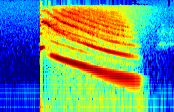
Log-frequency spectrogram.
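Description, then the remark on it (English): A slide whistle plays one smooth downward glide, starting high and bright and sinking steadily lower over about a second, loud and on its own with no voices. “And the slide whistle is so on key.”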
